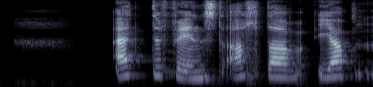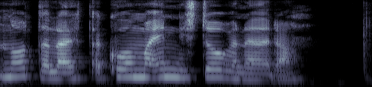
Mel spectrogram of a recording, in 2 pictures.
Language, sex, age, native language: Icelandic, other, 12, Icelandic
